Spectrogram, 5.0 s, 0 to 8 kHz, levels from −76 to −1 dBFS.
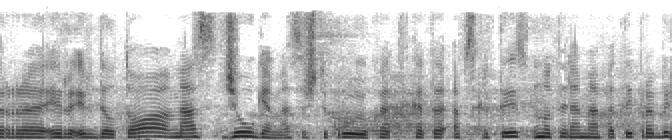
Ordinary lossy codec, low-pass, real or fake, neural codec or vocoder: AAC, 32 kbps; 7.2 kHz; real; none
